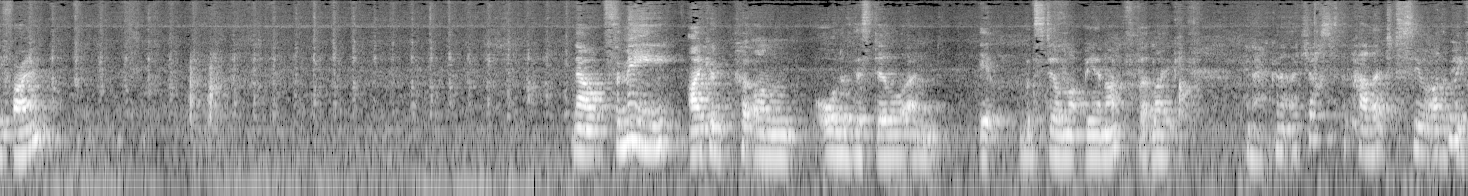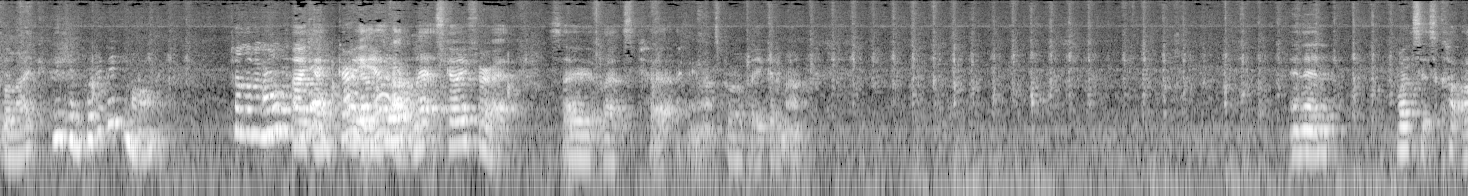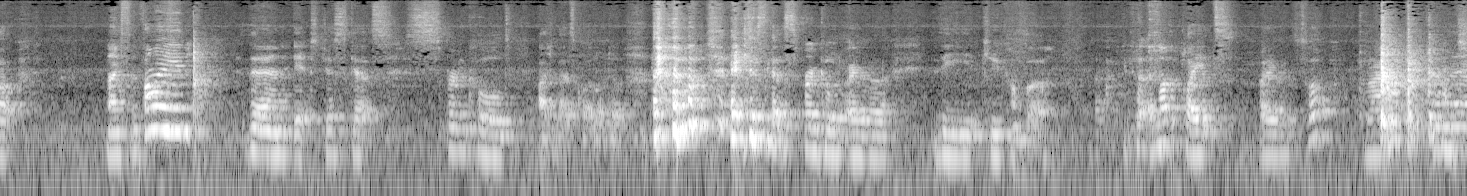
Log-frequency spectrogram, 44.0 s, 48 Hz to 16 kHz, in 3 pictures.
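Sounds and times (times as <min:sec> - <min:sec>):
knife chopping on wooden board: 0:00.2 - 0:05.8.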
